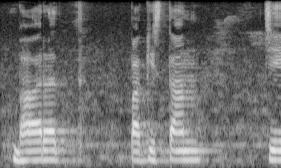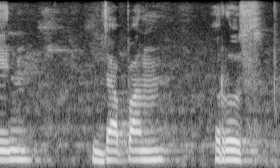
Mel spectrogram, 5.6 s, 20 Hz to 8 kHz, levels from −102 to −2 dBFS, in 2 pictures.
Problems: none marked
